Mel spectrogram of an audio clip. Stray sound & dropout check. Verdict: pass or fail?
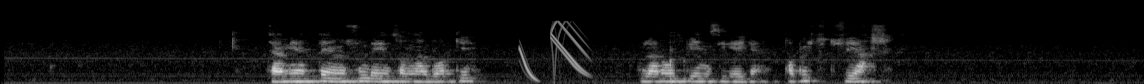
fail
